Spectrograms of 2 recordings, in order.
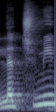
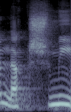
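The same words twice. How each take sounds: First: The middle cluster sounds like 'chh'. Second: The middle cluster sounds like 'ksh'. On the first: The speaker calls it wrong. "लक्ष्मी नहीं होता" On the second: The speaker calls it right. "लक्ष्मी होता है"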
